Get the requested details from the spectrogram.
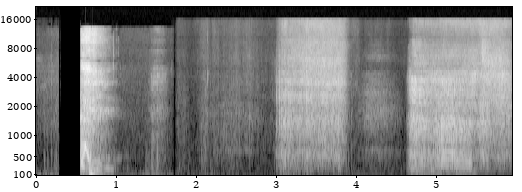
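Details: Women and girls with hay fever sneezing and blowing their noses: a sharp, explosive sneeze, then two prolonged nose blows into a tissue; allergic sneezing.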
